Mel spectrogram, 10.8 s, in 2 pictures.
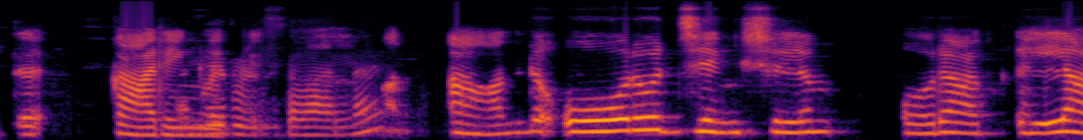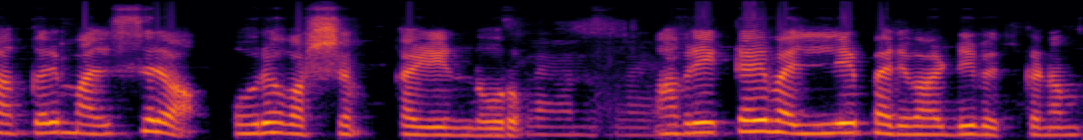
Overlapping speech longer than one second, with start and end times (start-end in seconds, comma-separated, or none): none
